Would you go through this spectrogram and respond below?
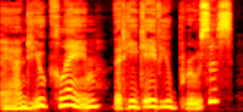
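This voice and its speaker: A cold, needling male defense lawyer, read by a woman who grinds out every question in a low, gravelly voice. The sound is close and bone-dry, as in a studio audiobook reading. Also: lively intonation, slow pace, warm tone, no echo, exaggerated voice. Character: aggressive male defense lawyer cross-examining.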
